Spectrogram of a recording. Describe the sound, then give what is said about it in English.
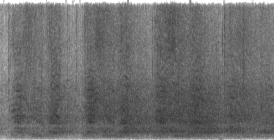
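A large crowd roars together in a sustained, loud wave of voices, with rising and falling surges of a repeated collective chant of "Yes, You Will." “The crowd was cheering, I believe, Yes, You Will.”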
